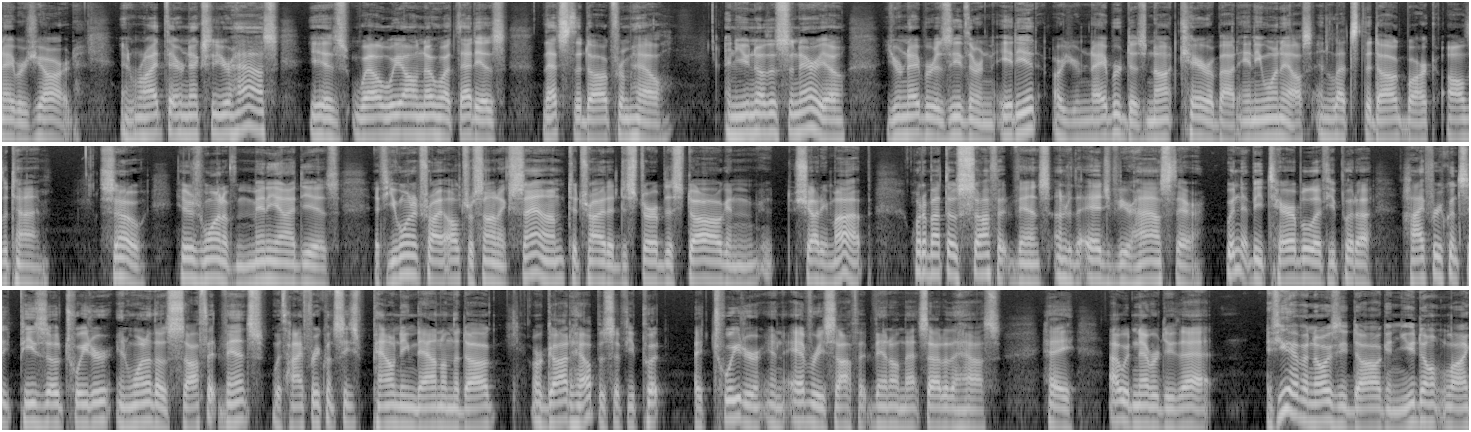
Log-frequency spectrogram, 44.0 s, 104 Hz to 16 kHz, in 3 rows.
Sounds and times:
Speech: 0:00.0 - 0:44.0.

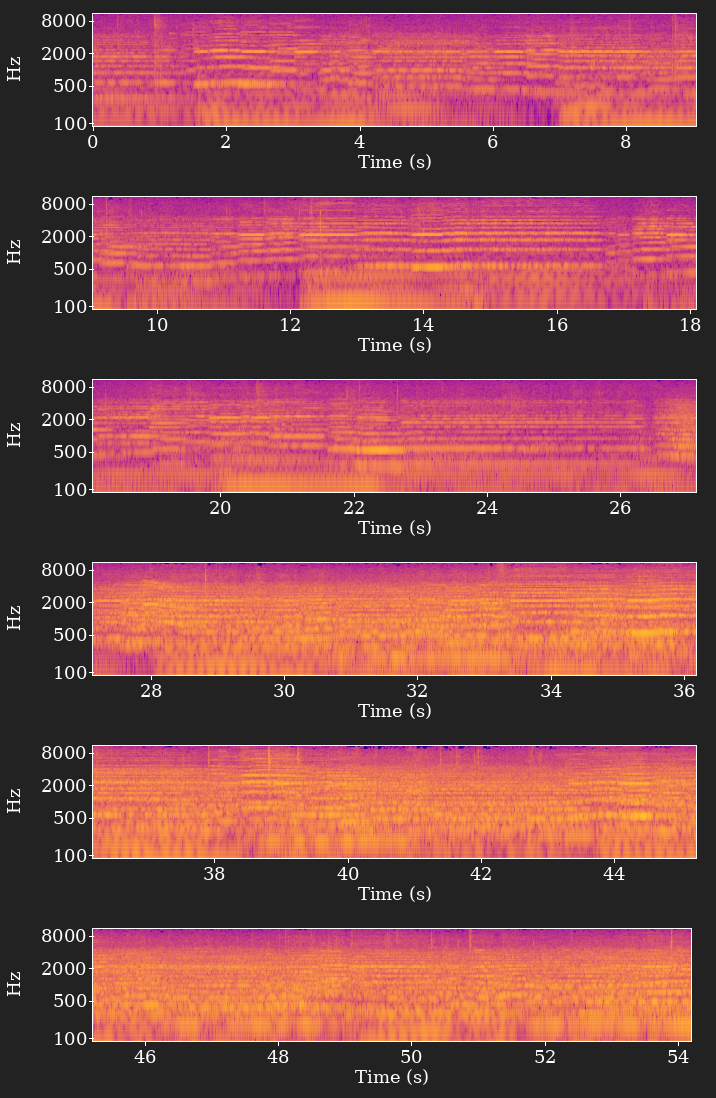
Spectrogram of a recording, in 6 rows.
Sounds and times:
Violin, fiddle: 0:00.0 - 0:54.1.

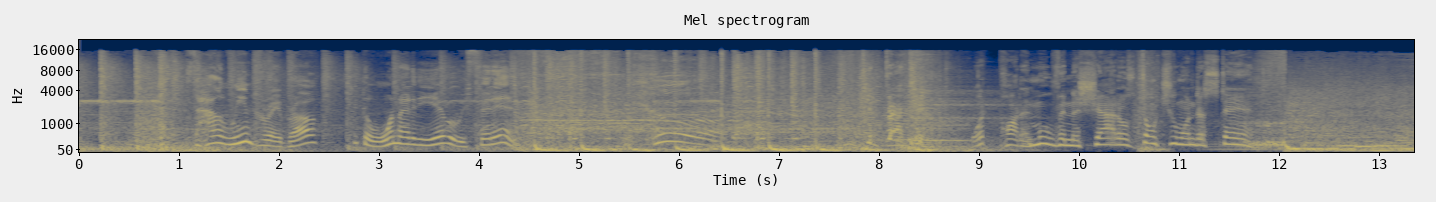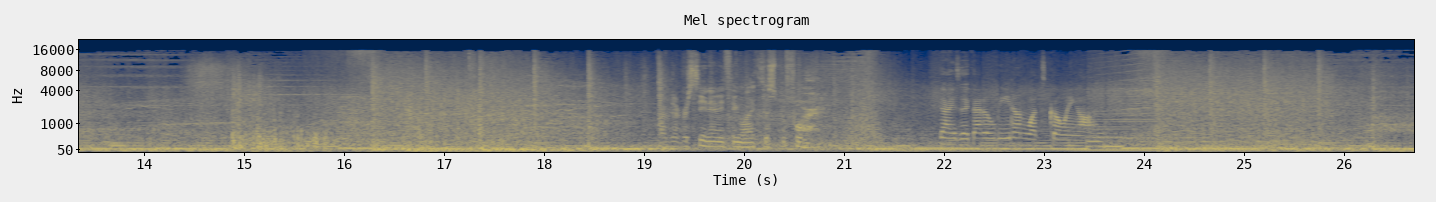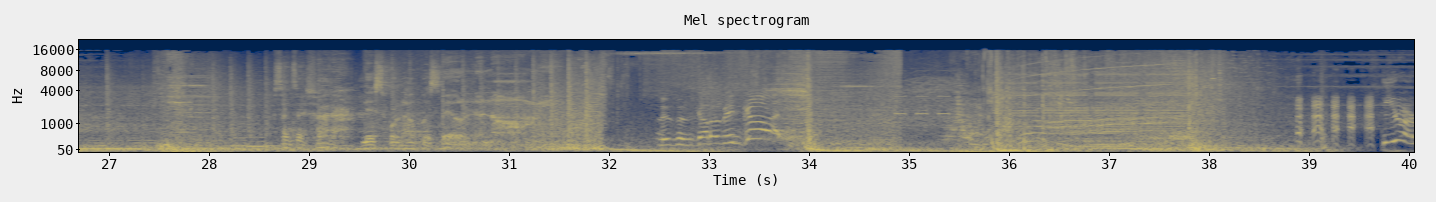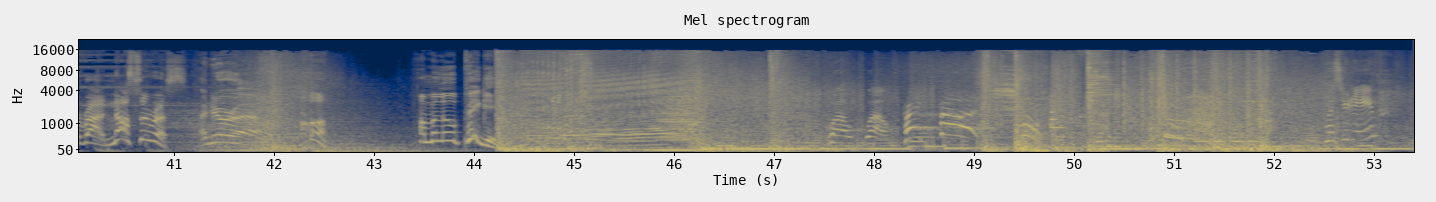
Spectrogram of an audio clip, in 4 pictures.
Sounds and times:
Music: 0:00.0 - 0:53.4.

